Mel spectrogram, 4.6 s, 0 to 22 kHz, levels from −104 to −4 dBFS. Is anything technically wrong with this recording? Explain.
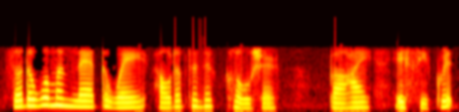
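Yes. From 1.36 s to 4.25 s a steady 50 Hz buzz rides on the speech, swelling and fading with its loudness, as if a rough hum were stamped onto every syllable. This is a filter restarted on every block: the filter discards its memory at each block boundary and begins from silence, so each block opens with a small transient. Repeating 50 times a second, those transients fuse into the buzz, which fits 20 ms blocks. Under the buzz, the narrow telephone band of the G.711 coding comes through as expected.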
